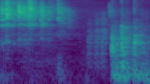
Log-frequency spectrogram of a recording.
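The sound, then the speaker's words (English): Hard clattering and rattling of a physical die rolled across a table, a quick burst, a brief pause, then another louder clatter, alone with no talking. “Alright, in respect to the momentum pool, I'm actually going to roll a physical dice for this.”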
